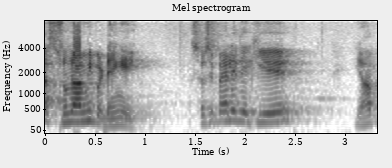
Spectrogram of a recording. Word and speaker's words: tsunami: good morning student आरमैट class का chapter दा सुनामी बढ़ेंगे सबसे पहले देखिए यहां पर यह नाम है सुनामी इस मिट्टी साइलेंट है यह सुनामी बोलते हैं यह जापानी भाषा का शब्द है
